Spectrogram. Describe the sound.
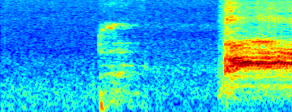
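A crow gives a single harsh, raspy caw that starts abruptly and holds loud. A brief soft knock comes before it against an otherwise quiet background.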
